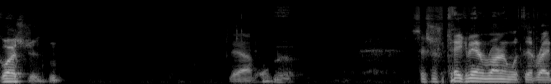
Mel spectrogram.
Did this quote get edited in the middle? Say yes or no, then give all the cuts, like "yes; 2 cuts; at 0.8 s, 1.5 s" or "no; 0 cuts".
yes; 1 cut; at 4.4 s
